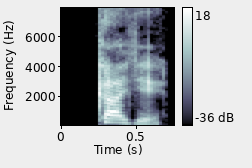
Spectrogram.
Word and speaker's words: calle: Pay attention to the sound of the double L, which is usually pronounced like an English Y. – Calle.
